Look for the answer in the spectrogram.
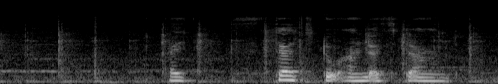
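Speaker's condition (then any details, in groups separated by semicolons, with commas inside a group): Cerebral palsy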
